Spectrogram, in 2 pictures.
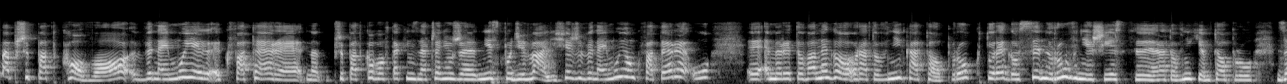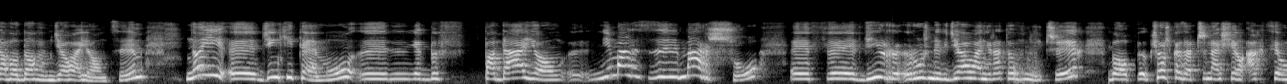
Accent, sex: native, female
